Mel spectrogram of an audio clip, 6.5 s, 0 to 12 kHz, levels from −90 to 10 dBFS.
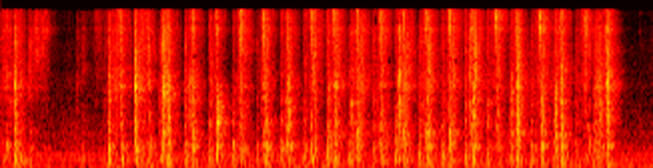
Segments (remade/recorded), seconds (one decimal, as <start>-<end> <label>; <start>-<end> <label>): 0.0-6.5 recorded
